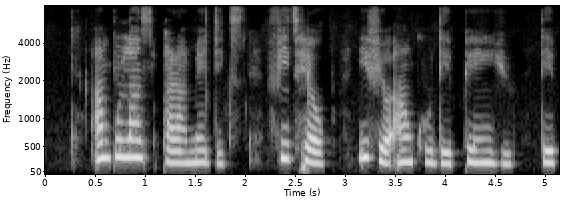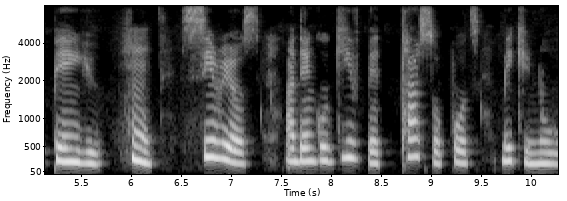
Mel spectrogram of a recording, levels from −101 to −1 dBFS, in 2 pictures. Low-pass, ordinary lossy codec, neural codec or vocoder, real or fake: none; none; none; real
